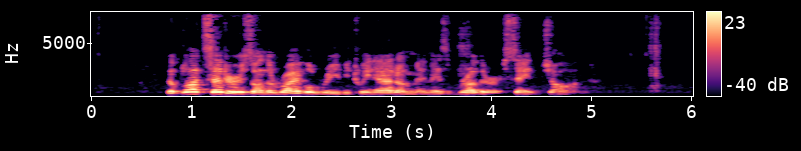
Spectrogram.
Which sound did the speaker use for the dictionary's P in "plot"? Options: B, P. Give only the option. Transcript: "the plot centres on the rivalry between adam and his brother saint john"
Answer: B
